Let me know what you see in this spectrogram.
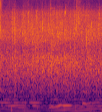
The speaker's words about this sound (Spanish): Denle un aplauso a Dios que es bueno, es fiel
